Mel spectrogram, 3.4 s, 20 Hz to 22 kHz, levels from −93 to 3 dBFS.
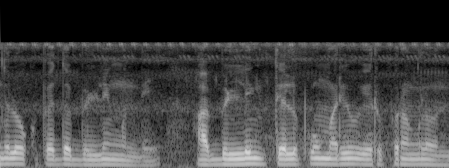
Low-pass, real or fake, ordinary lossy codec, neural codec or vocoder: none; real; none; none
